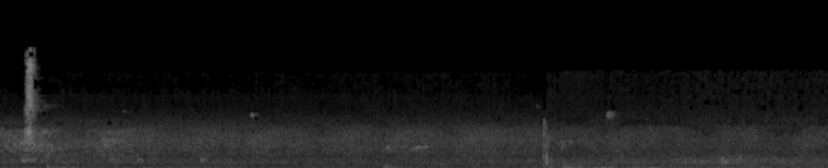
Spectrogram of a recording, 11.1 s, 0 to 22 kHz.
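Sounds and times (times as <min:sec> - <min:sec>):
low hum: 0:00.0 - 0:11.0
sprayer hissing: 0:00.2 - 0:00.6.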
